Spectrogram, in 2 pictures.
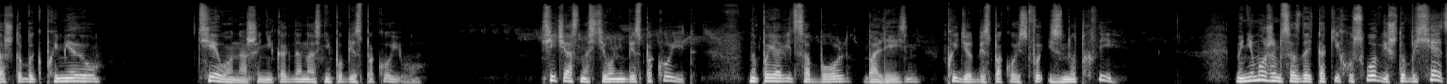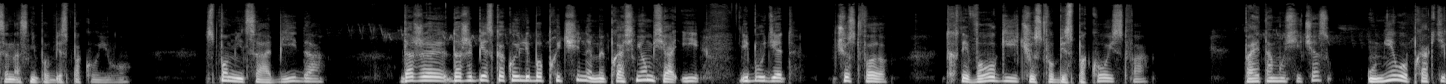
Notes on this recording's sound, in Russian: записать интервью во время прогулки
